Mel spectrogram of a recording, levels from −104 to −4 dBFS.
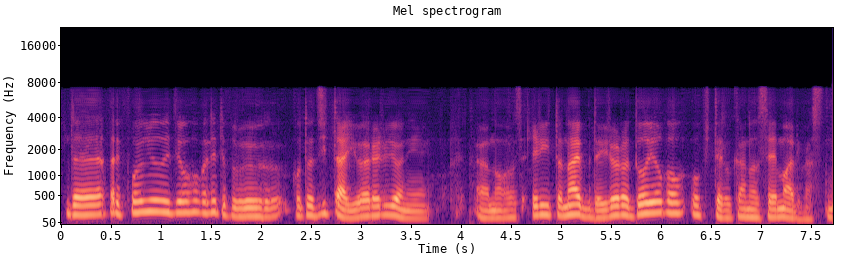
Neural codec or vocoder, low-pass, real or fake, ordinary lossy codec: codec, 16 kHz, 0.7 kbps, FocalCodec; 7.2 kHz; fake; none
